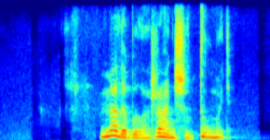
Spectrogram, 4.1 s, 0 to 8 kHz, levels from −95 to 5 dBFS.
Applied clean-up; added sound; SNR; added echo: neural mask model Resemble Enhance denoiser.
